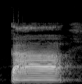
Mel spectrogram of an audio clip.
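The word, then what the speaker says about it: تاء: তারপর যে হরফটি আছে এটার নাম হচ্ছে তা, এটা হচ্ছে জিহ্বার আগা সামনে উপর দুই দাঁতের গোড়ার সঙ্গে লাগাইয়া এই হরফটি উচ্চারণ হয় তা।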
